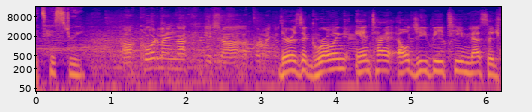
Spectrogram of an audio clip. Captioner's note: through translator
